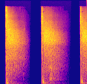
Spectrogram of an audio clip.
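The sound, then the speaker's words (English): Three sharp, loud slaps around a man's face land in steady succession, each a crisp smack with a short fading tail, spaced under a second apart with silence between and no voices. “I think I'm just going to give him a few more slaps around the face.”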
